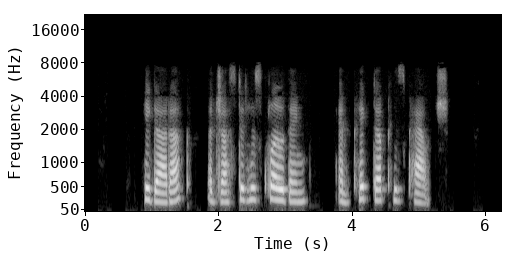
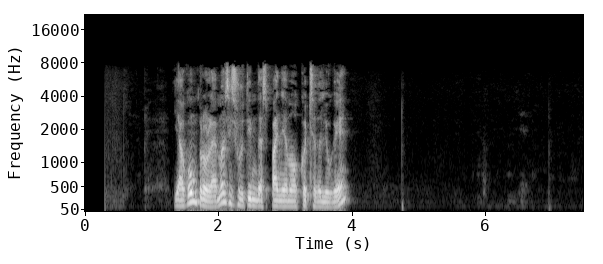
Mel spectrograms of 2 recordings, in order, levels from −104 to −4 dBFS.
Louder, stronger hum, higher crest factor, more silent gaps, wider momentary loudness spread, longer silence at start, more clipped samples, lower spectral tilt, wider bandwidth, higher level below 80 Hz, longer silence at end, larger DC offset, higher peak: about the same, -24 LUFS vs -22 LUFS; neither; about the same, 18 dB vs 22 dB; first, 1.72-1.82 s, 3.56-3.73 s vs none; first, 16 LU vs 6 LU; second, 0.9 s vs 1.35 s; neither; about the same, -4 dB/octave vs -5 dB/octave; about the same, 7.6 kHz vs 8.2 kHz; second, -74 dBFS vs -58 dBFS; second, 0.85 s vs 3.55 s; neither; about the same, -6 dBFS vs -4 dBFS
